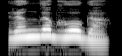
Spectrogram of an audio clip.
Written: ರಂಗಭೋಗ

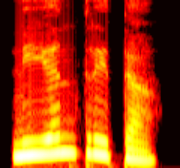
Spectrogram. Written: ನಿಯಂತ್ರಿತ

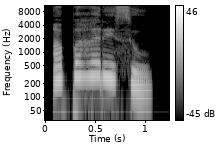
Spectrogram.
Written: ಅಪಹರಿಸು

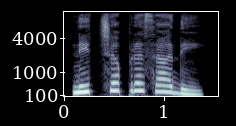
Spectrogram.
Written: ನಿಚ್ಚಪ್ರಸಾದಿ

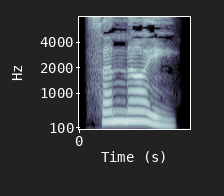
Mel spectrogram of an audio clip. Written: ಸನ್ನಾಯ್ಯ

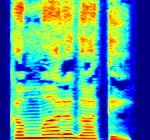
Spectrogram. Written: ಕಮ್ಮಾರಗಿತ್ತಿ

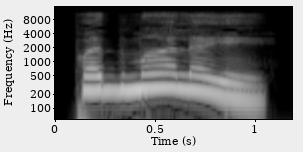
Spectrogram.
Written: ಪದುಮಾಲಯೆ

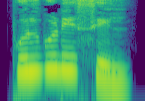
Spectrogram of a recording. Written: ಪುಲ್ಗುಡಿಸಿಲು

